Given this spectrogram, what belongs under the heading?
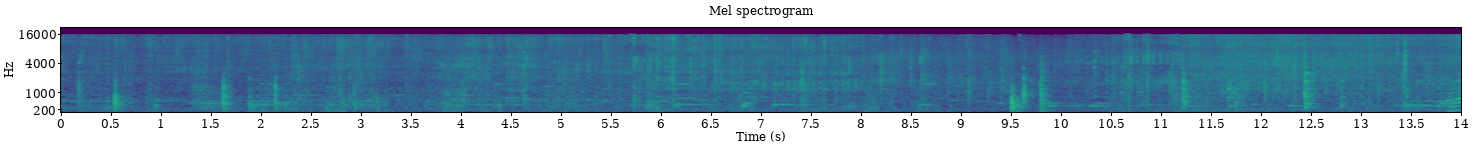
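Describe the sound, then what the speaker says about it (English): Onions fry in olive oil, sizzling and crackling steadily in a hot sauté pan, with occasional stirring scrapes and pops, close and continuous. "go ahead and start frying those onions"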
